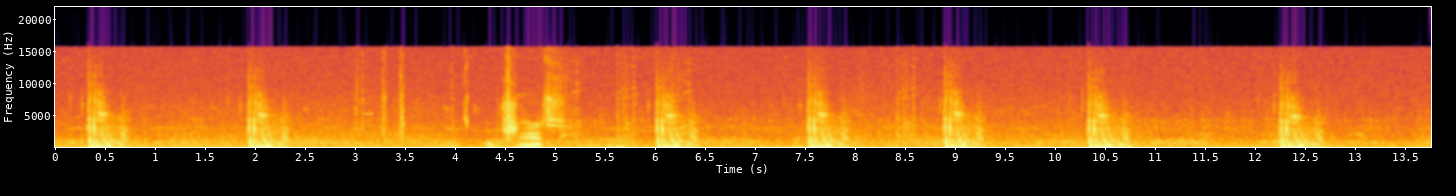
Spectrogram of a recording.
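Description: A sniper rifle fires loud single shots, each followed by a short echo.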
